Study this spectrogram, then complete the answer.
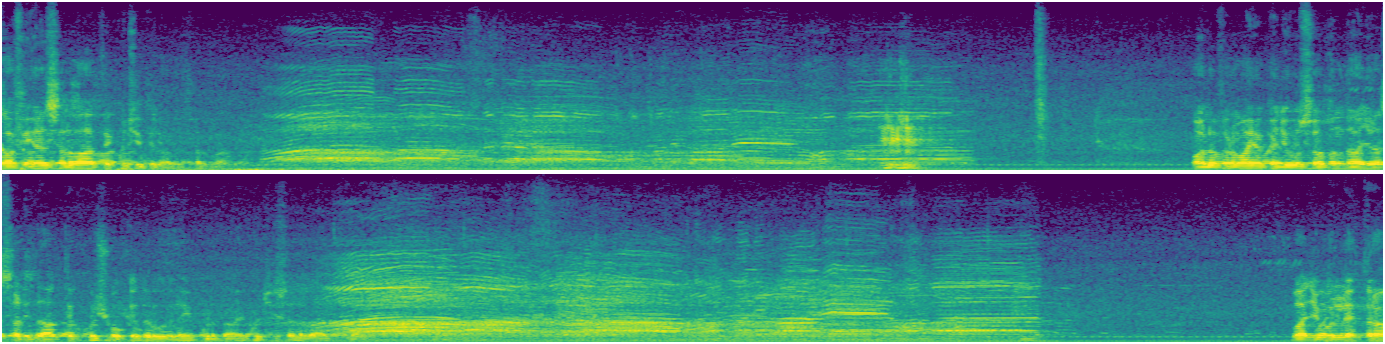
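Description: A young man recites in a melodic, chanting voice through a microphone.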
